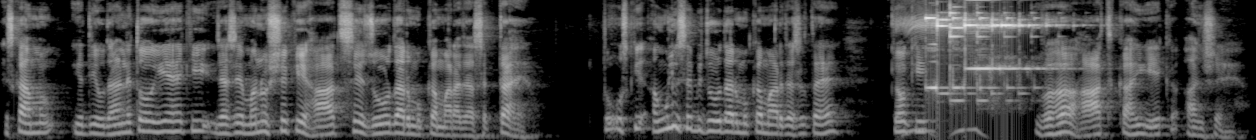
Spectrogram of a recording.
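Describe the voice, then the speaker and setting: A man with a fairly high voice lectures on logic in a measured, patient way. He circles back over each idea, rephrasing it and grounding it in plain everyday examples. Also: a little hiss or hum. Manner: explains slowly, repeats and rephrases each point with simple examples. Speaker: philosophy teacher.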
